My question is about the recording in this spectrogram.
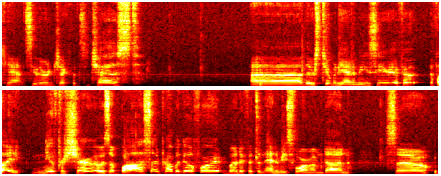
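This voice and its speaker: Thinking out loud about his game, a young male gaming video host rambles through a story in casual commentary. His voice sits a little high and sounds animated, and he talks at a normal speed.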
